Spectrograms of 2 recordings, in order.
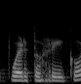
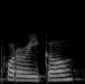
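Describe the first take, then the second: First: The name is said with Spanish sounds. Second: The name is said with English sounds.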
